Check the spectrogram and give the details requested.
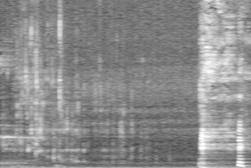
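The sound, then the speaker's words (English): Beer pours into a glass in a quiet trickle, followed near the end by two brief, sharper splashes or clinks. “Okay, I'm going to read those again while I pour my beer.”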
